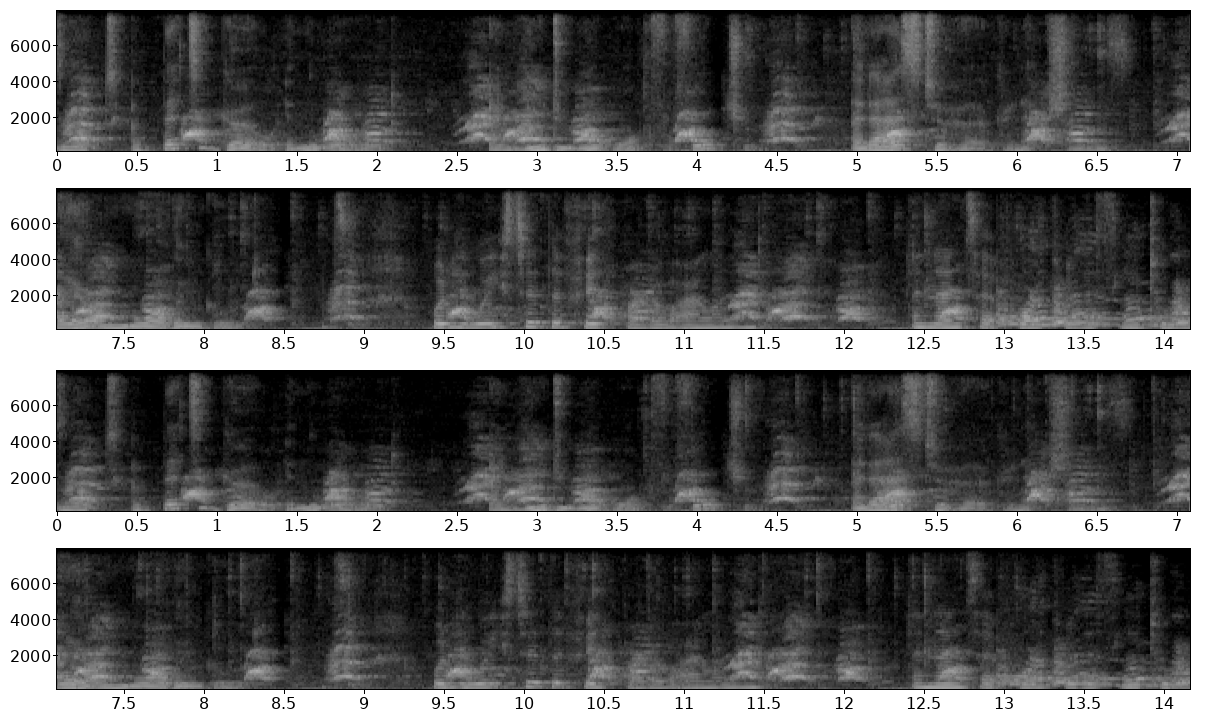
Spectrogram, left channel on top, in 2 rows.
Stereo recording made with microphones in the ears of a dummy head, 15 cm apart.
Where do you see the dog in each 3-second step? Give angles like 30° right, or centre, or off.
40° left, 10° left, 20° right, 40° right, 20° left.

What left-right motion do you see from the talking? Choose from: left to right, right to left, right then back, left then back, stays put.
stays put.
